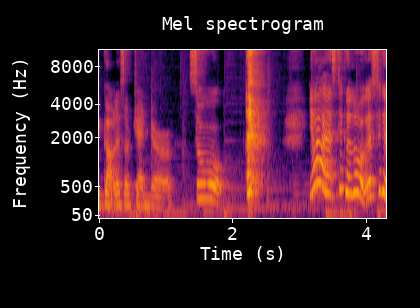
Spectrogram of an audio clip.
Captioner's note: coughs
